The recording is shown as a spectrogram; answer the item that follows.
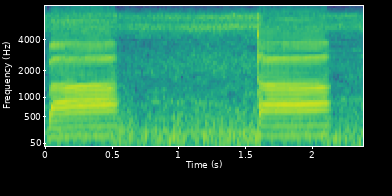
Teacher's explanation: نہ حمزہ پڑھا جائے اور نہ آخر میں ہا پڑھا جائے، بلکہ با، تا یہ ہوا میں ختم ہوتے ہیں۔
